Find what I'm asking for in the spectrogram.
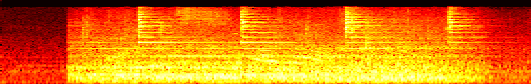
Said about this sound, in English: A lot of time and skill goes into building model trains, and this weekend, dozens were on display in Vancouver.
